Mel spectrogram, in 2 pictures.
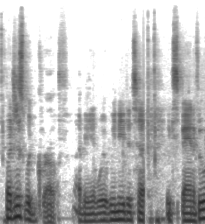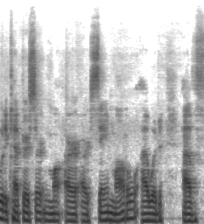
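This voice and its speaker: A man's voice: sits low, steady tone, brisk, mellow. A man of twenty talking casually on a podcast, easygoing and rambling, often restarting his sentences. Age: 20s. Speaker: community leader and guest.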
